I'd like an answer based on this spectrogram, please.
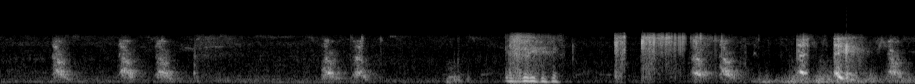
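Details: Chow Chow still attacking a bee-like insect, giving repeated short barks and snorting bursts. They come irregularly and grow denser and louder toward the end.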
